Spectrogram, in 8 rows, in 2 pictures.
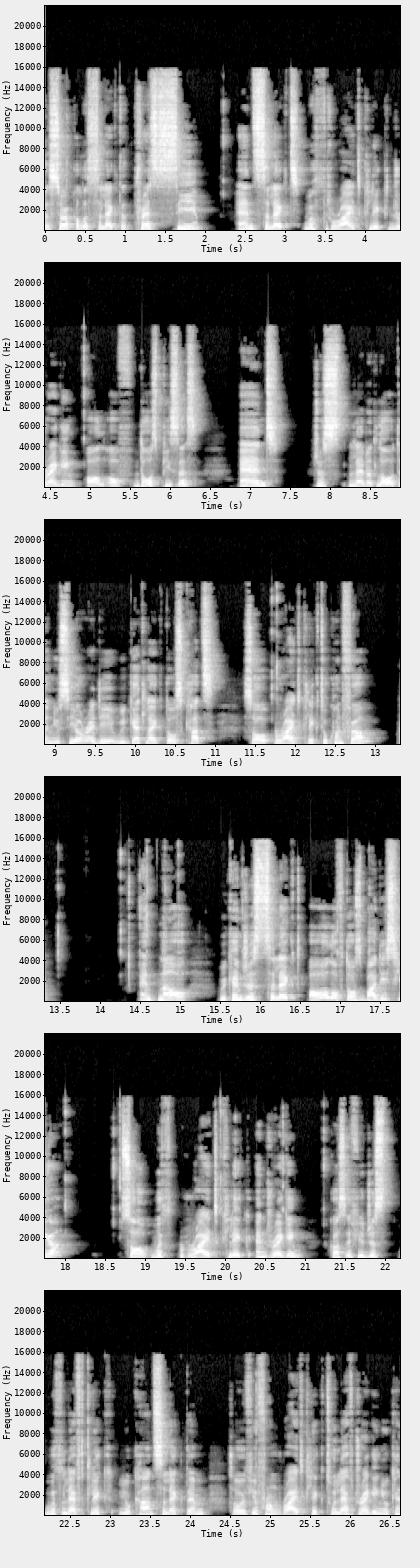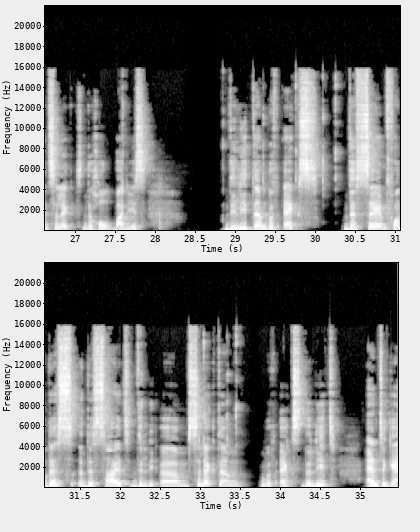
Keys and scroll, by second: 1.6 c, 28.8 x, 31.8 x.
